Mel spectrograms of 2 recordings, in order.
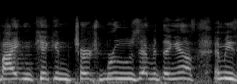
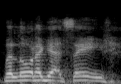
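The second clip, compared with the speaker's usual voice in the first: ordinary delivery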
